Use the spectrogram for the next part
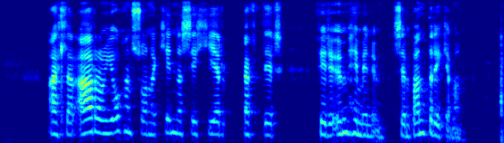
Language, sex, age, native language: Icelandic, female, 40-49, Icelandic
